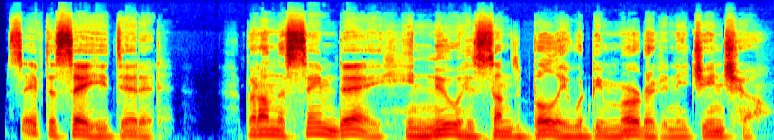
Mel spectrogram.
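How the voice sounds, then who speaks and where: A private investigator in a video game, composed and probing. His voice sits very low with a husky grain, and his delivery is measured, dryly confident and naturalistic. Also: darkish tone, no echo, studio quality. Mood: focused, analytical. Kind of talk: naturalistic game dialogue acting.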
